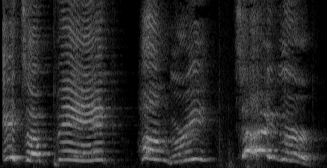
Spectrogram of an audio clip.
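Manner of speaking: high, loud, dragged-out tiger exclamation; a boy shouting that a tiger has come; excited cry. A narrator's reading. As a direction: cry out with childlike thrill.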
